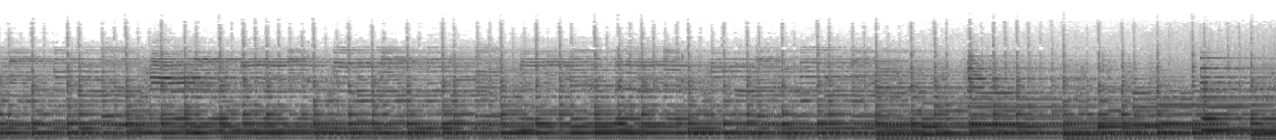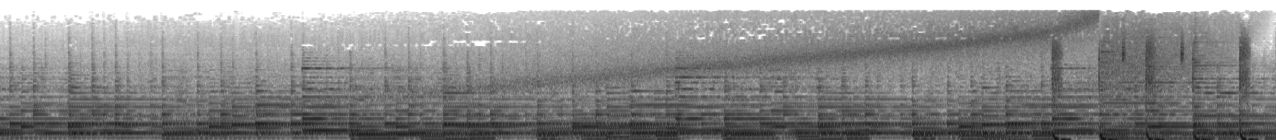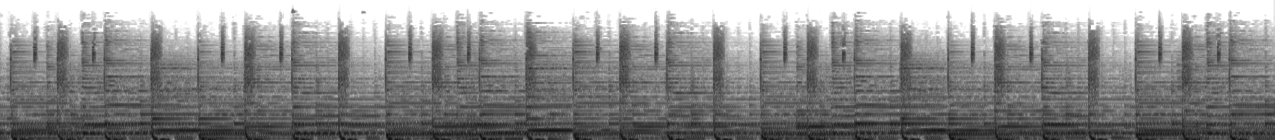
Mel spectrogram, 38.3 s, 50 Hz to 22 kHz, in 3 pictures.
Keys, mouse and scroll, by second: 0.9 click, 1.8 click, 7.7 click, 8.9 click, 9.7 click, 9.7 ctrl+d, 11.5 right click, 12.4 click, 12.8-14.2 typing, 14.4 Return, 16.1 click, 17.5-19.4 typing, 18.4 click, 19.4 Return, 21.0 click, 21.4 a, 22.5 typing, 24.6 click, 25.1 click, 25.9 click, 26.3-27.1 typing, 29.5 click, 31.2 click, 32.2 click, 34.5 click, 36.1 click, 36.2-37.1 typing.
